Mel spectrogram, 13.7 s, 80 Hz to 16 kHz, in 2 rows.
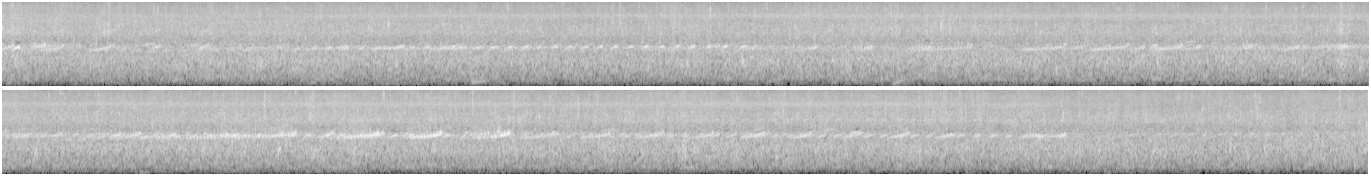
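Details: Kajika frogs at night in summer, Yokoze, Chichibu, Saitama (Water Park Shirayama), TASCAM DR-05X recorder: a long, fast train of soft rising chirps that swells to louder whistles near the end, backed by heavy water noise.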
